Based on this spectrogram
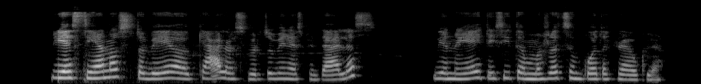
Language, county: Lithuanian, Vilnius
